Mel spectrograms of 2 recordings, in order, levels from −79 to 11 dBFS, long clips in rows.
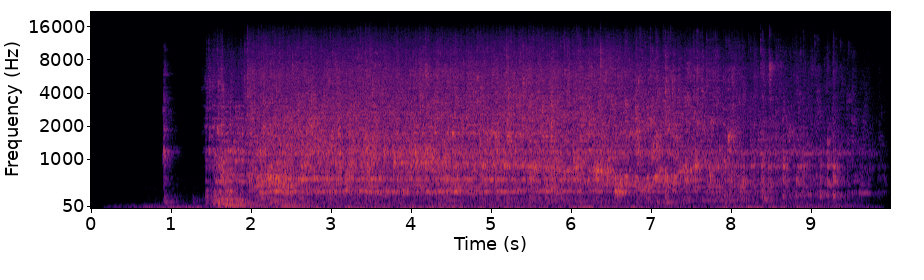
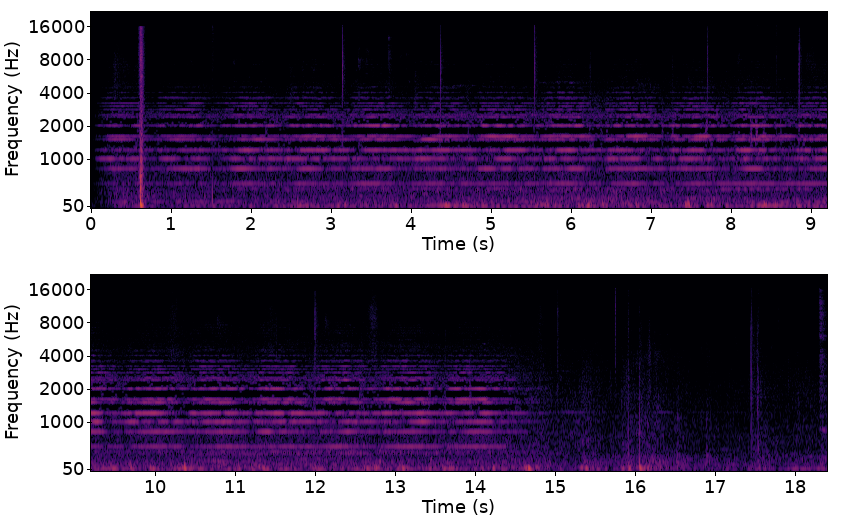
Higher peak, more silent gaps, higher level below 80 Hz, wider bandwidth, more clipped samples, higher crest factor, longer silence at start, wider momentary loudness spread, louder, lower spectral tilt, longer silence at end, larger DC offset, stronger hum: about the same, -12 dBFS vs -14 dBFS; neither; about the same, -50 dBFS vs -50 dBFS; first, over 20 kHz vs 16.5 kHz; neither; second, 18 dB vs 30 dB; first, 0.9 s vs 0.05 s; about the same, 12 LU vs 12 LU; first, -28 LUFS vs -43 LUFS; second, -2 dB/octave vs -3.5 dB/octave; first, 0.2 s vs 0 s; neither; neither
